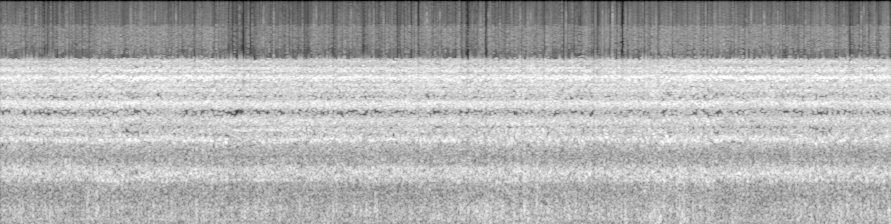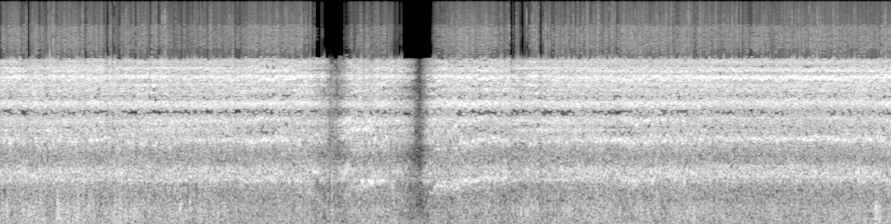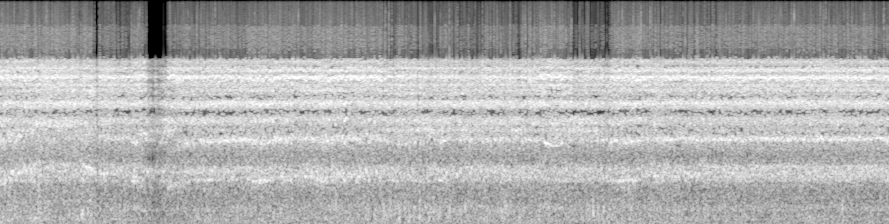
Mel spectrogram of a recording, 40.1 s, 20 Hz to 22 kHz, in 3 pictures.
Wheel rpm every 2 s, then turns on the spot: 230, 220, 230, 230, 240, 230, 230, 230, 220, 100, 190, 230, 230, 240, 210, 220, 220, 230, 230, 230.
none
